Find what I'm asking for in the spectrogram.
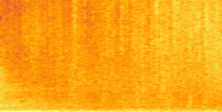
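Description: A Confringo fire spell exploding in the video game Hogwarts Legacy, a deep rumbling blast that stays heavy and sustained for a couple of seconds.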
